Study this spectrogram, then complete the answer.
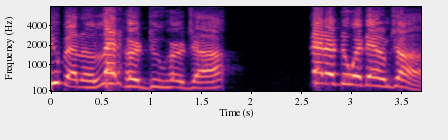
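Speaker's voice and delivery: loud, scolding scream. Reading out a post that is screaming at readers: imitating someone screaming. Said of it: "he's screaming at you now".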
